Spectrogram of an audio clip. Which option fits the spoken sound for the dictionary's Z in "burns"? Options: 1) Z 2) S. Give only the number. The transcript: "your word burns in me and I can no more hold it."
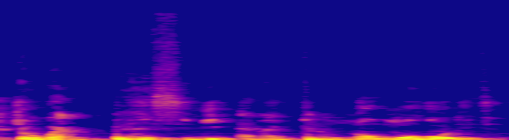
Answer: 2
